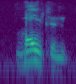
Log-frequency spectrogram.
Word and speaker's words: Moulton: Did I say your last name right? Moulton? – It's Moulton.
